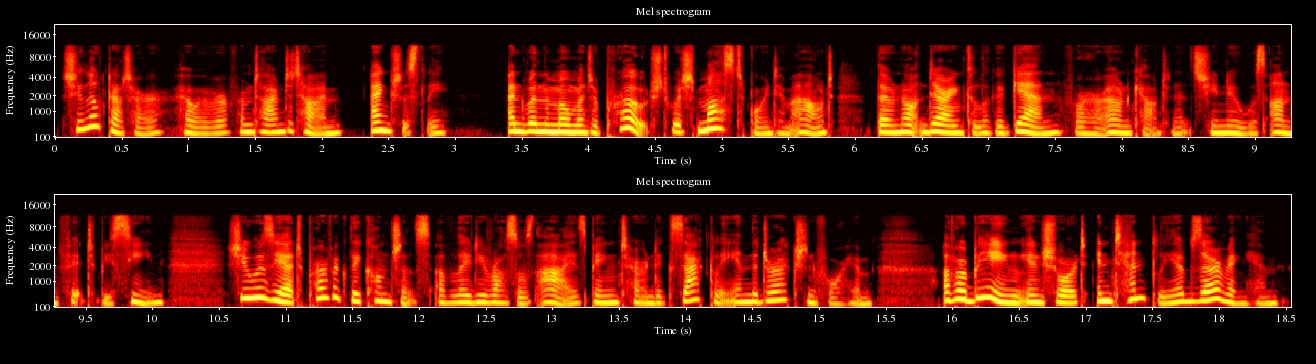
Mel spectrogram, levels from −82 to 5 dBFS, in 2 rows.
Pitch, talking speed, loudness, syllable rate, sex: 225 Hz, 195 wpm, -19 LUFS, 4.8 syllables/s, female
